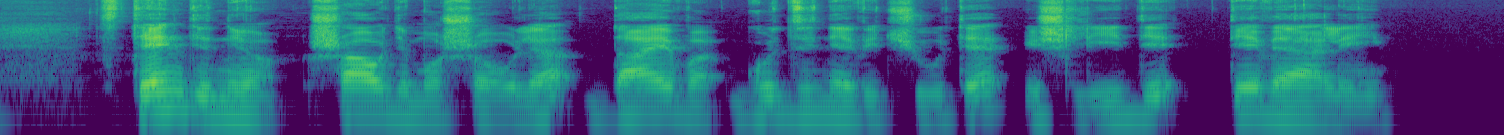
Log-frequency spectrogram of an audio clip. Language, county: Lithuanian, Kaunas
